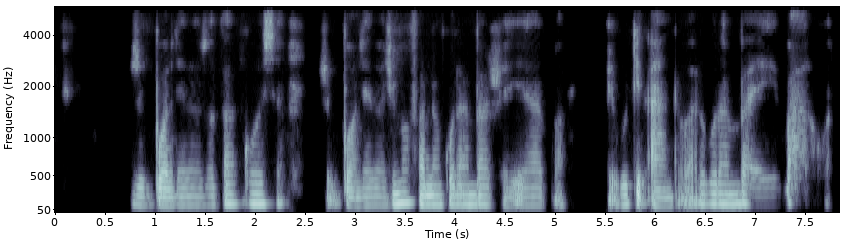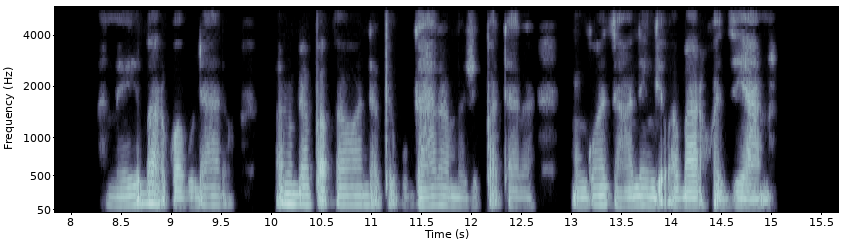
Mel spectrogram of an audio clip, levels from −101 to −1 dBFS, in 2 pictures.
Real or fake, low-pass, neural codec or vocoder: fake; 5.4 kHz; codec, 16 kHz in and 24 kHz out, 1 kbps, XY-Tokenizer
